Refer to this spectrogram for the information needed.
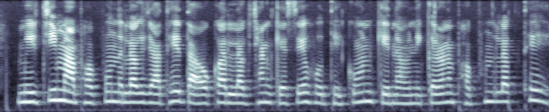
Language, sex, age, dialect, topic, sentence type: Chhattisgarhi, female, 46-50, Eastern, agriculture, question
